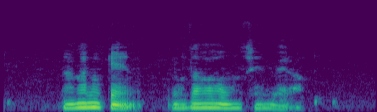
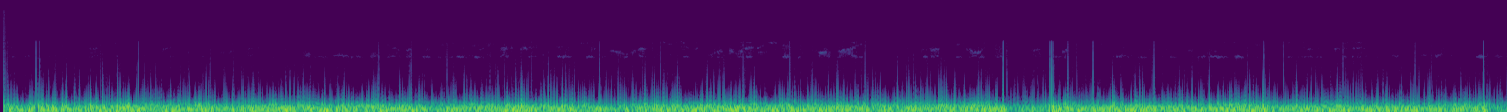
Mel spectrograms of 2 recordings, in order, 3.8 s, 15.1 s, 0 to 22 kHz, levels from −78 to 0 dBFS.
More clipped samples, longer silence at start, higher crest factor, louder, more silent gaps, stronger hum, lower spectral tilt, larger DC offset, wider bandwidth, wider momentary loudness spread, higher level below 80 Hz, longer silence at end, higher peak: neither; about the same, 0.05 s vs 0.05 s; first, 18 dB vs 12 dB; about the same, -22 LUFS vs -22 LUFS; neither; neither; second, -9.5 dB/octave vs -12 dB/octave; neither; first, 5.2 kHz vs 4 kHz; first, 14 LU vs 3 LU; second, -42 dBFS vs -22 dBFS; first, 0.75 s vs 0 s; about the same, -6 dBFS vs -8 dBFS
